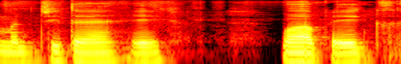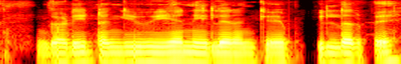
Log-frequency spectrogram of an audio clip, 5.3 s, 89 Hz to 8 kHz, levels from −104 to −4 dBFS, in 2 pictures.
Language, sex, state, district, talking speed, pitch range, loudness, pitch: Hindi, male, Uttar Pradesh, Muzaffarnagar, 180 wpm, 100-105 Hz, -18 LUFS, 100 Hz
